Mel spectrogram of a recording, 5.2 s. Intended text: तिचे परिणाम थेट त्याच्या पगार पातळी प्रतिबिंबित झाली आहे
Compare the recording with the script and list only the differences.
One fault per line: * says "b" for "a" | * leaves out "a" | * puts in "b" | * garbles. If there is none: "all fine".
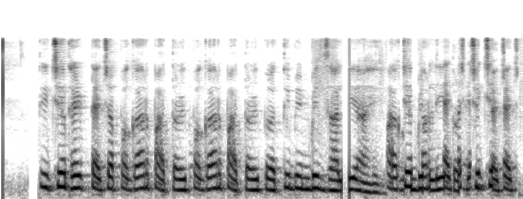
* leaves out "परिणाम"
* puts in "पगार पातळी"
* garbles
